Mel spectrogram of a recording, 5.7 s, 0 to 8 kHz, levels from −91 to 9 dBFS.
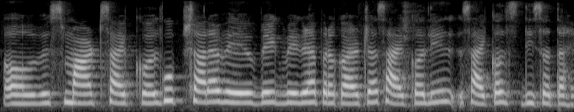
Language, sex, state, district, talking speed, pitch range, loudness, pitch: Hindi, female, Maharashtra, Aurangabad, 115 wpm, 245-270 Hz, -19 LUFS, 255 Hz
